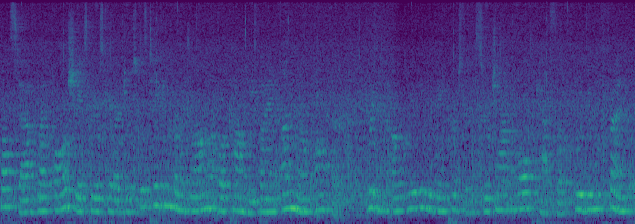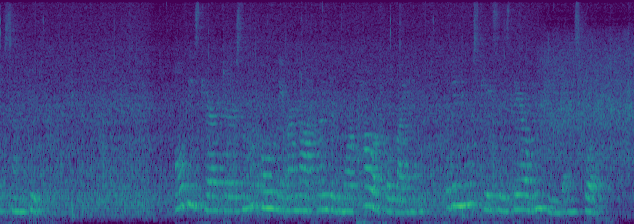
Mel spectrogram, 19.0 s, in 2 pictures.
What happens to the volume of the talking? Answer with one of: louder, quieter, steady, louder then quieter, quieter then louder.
steady.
